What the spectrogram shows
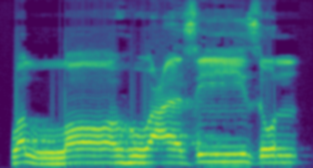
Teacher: এই তানউইন ওয়ালা জাটি গুন্না ছাড়া স্পষ্ট করিয়া পড়ব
